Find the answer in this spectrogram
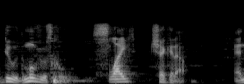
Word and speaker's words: Sleight: Sleight, check it out. And don't pronounce it Slate.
